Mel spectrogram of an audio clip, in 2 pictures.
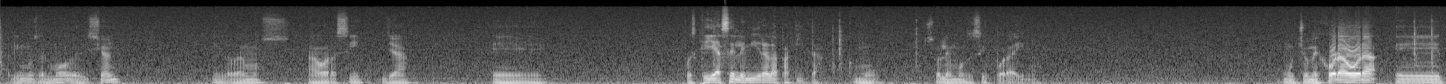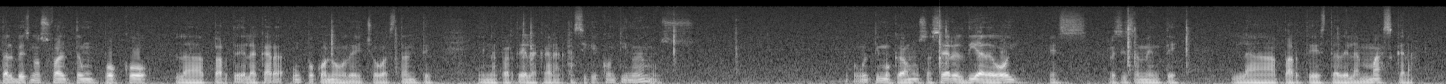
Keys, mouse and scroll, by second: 0.0 Tab, 0.7-2.4 drag, 2.7 click, 3.9-5.2 drag, 5.3-6.5 drag, 6.7-7.7 drag, 8.1-8.5 scroll down 1, 8.7 shift+click, 10.2-11.3 drag, 11.7-12.7 drag, 12.7 click, 13.5-14.1 scroll up 2, 14.4 shift+middle click, 15.3-17.0 middle drag, 17.3-17.7 scroll up 2, 18.0 shift+middle click, 19.8 KP_7, 20.7-21.3 scroll down 1, 21.5 shift+middle click, 22.1 shift+scroll up 1, 23.0 right click, 23.9 Tab, 24.6-25.1 scroll up 1, 25.8 z, 26.6-28.1 shift+middle drag.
